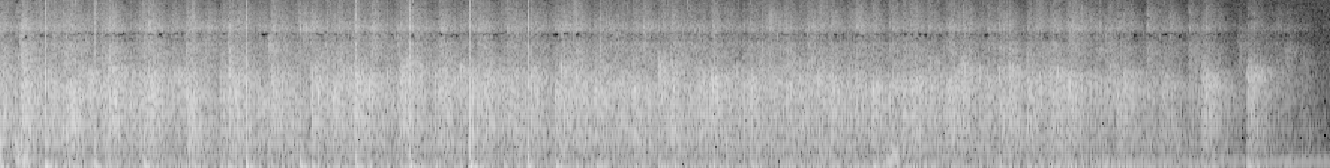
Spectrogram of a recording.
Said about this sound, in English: I know you didn't want to leave with any fanfare, but I do want to thank you very much for all you've done for the library for such a long time, and I would ask you all to have a round of applause.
